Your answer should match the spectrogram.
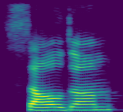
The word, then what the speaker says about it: seldom: dum dum um um so notice the the OM is not a strong om it's um um um seldom seldom seldom and the pronunciation of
